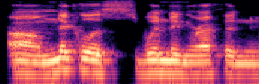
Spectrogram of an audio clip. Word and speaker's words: Nicholas Winding Refn: Nicholas Winding Refn, who's the director of...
